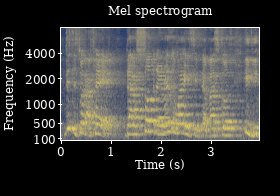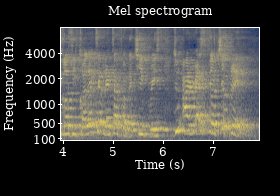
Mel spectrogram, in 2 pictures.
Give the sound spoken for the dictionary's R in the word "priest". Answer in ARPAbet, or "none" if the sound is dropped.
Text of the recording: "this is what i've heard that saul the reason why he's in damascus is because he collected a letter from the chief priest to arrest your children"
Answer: R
